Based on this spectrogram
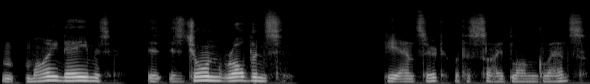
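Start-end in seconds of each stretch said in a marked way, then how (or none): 0.0-2.9 nervously stumbling over a false name; hesitant stammer. Acted. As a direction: stammer evasively as the little man. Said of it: "The man hesitated for an instant".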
